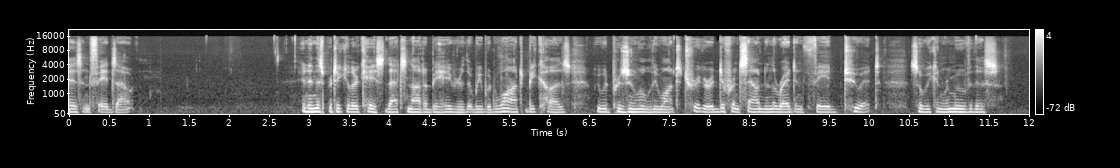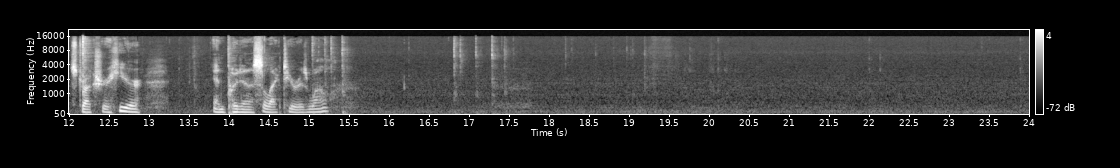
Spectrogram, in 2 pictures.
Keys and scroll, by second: 12.1 BackSpace, 13.9 n, 16.8-19.0 typing.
